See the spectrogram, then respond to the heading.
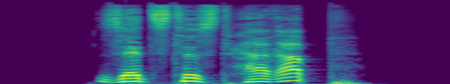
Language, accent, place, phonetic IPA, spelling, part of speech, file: German, Germany, Berlin, [ˌzɛt͡stəst hɛˈʁap], setztest herab, verb, De-setztest herab.ogg
- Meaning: inflection of herabsetzen: 1. second-person singular preterite 2. second-person singular subjunctive II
